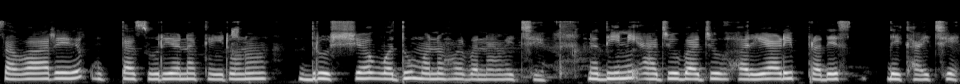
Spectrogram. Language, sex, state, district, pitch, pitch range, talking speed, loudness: Gujarati, female, Gujarat, Valsad, 250 Hz, 240-260 Hz, 95 wpm, -15 LUFS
